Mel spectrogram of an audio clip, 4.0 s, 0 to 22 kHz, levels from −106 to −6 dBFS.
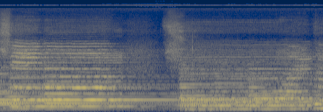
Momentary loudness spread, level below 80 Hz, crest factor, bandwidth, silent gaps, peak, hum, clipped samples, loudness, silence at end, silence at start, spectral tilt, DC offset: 10 LU; -82 dBFS; 14 dB; 19 kHz; none; -20 dBFS; none; under 0.1%; -34 LUFS; 0 s; 0 s; -4.5 dB/octave; under 0.1%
